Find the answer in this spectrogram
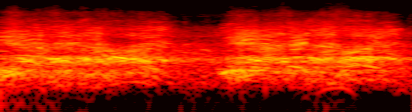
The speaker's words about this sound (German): Vom nahegelegenen Hasselbachplatz schallen plötzlich laute Geräusche herüber. Geschrei und Parolen. Hier versammeln sich hunderte Teilnehmer zu einer Demo. Sie nennen es Demo gegen den Terror. Aufgerufen haben bekannte Größen der Neonazi-Szene.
